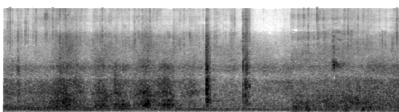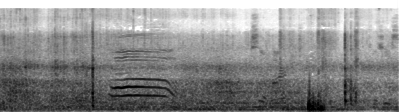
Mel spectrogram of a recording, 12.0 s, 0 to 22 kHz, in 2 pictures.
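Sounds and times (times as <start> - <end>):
skateboard clacking on pavement: 0.1 - 11.9
skateboard wheels rolling on asphalt: 0.1 - 11.9.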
